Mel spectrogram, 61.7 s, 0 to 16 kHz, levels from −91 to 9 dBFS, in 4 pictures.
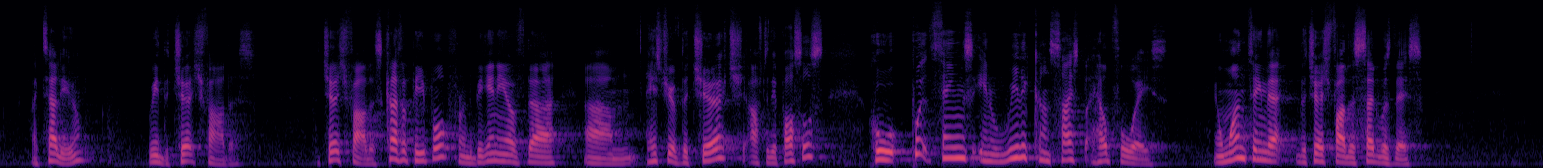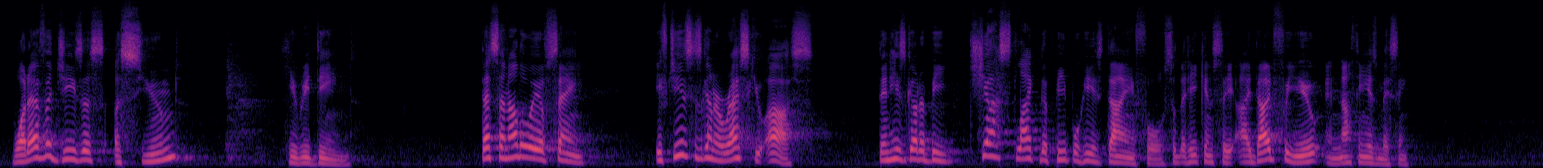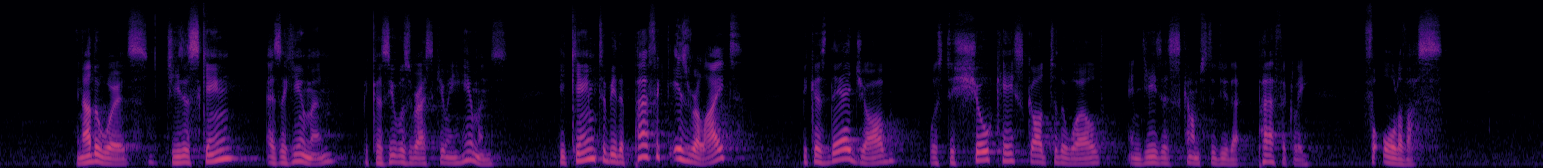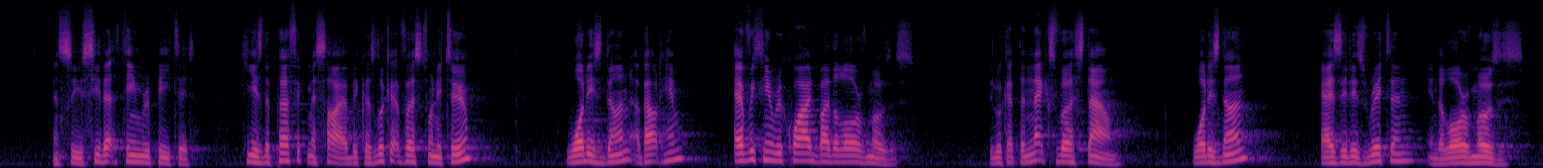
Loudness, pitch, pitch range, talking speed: -41 LUFS, 135 Hz, 115-170 Hz, 170 wpm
